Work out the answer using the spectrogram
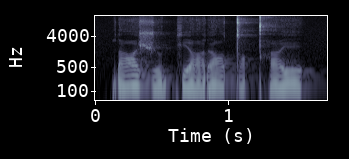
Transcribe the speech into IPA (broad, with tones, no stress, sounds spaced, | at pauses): ɾ ɑ˧˥˧ ʒ ʊ˧˩˧ kʲ ɑ˧˩˧ ɾ ʌ˧˥ dˤ ɪ˧˩ qʰ ɪ˧˥˧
